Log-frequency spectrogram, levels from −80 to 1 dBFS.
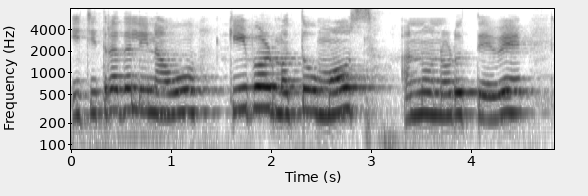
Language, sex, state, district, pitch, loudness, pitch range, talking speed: Kannada, female, Karnataka, Koppal, 280 Hz, -17 LUFS, 265-300 Hz, 85 wpm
